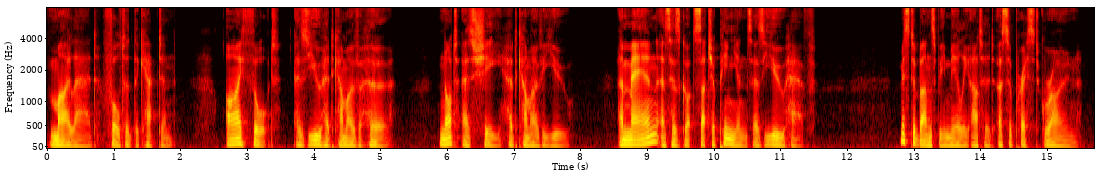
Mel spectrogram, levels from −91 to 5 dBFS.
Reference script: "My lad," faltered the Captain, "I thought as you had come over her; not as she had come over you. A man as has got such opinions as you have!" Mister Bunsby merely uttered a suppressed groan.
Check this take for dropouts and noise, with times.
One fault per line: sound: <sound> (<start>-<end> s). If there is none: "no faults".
no faults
